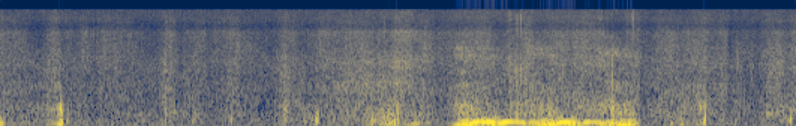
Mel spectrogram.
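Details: An adult Bull Terrier suckles on a plush panda toy, making faint, low smacking clicks, then a sustained, wavering, throaty moan for about a second before the soft sucking resumes.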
